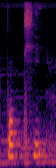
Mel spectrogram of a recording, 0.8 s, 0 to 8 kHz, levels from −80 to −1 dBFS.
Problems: constant background noise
